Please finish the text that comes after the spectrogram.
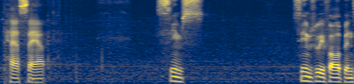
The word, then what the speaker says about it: Passat: My robot voice said Passat.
